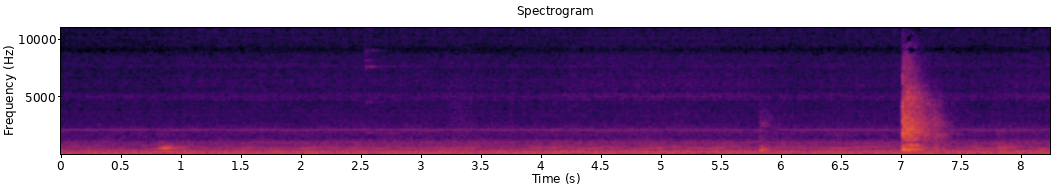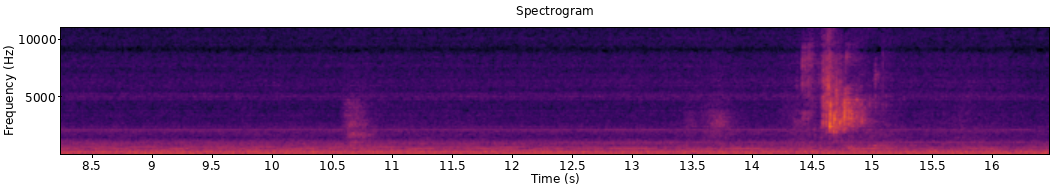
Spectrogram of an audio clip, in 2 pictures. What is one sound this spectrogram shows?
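Wet hands squelch softly against spinning clay.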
